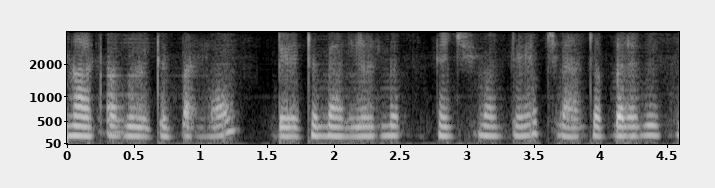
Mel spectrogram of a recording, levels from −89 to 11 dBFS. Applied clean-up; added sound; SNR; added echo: neural separator model SepFormer WHAMR!.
